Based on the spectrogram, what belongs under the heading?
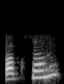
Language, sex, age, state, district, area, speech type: Assamese, female, 30-45, Assam, Jorhat, urban, conversation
